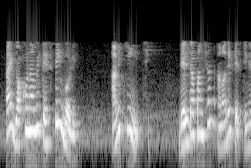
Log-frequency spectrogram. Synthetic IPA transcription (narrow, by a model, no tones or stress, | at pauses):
t̪ajd͡ʑɔkʰonamiʈesʈiŋboli | amikinitːt͡ɕʰi̥ | ɖelʈafaŋʃonamad̪eɾʈesʈiŋe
